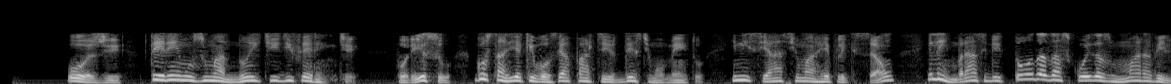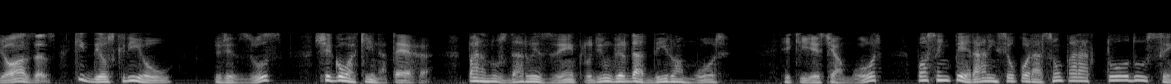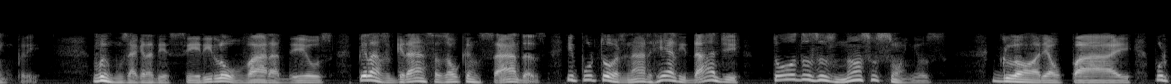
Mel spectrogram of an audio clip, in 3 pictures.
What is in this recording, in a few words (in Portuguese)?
Natal e Ano Novo Irmão Masculino; Telemensagens 2017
